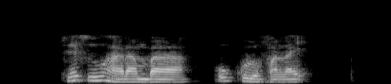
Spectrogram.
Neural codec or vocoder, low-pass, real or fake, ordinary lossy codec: none; 7.2 kHz; real; AAC, 16 kbps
